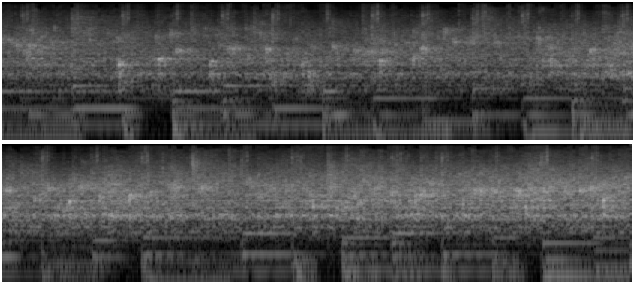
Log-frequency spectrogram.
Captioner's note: sizzle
